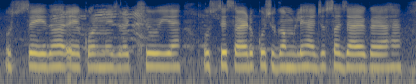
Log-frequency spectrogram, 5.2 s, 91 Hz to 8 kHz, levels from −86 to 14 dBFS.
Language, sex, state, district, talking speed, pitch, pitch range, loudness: Hindi, female, Uttar Pradesh, Shamli, 195 wpm, 230 Hz, 225-235 Hz, -16 LUFS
